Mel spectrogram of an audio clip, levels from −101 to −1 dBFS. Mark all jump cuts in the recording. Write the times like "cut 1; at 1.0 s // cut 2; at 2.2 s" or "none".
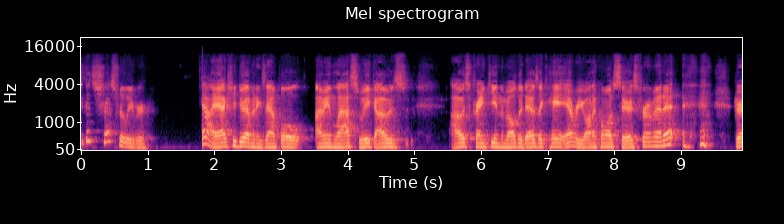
none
